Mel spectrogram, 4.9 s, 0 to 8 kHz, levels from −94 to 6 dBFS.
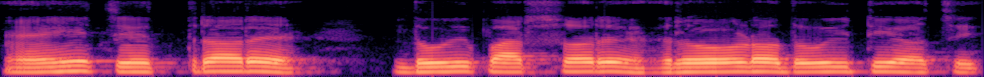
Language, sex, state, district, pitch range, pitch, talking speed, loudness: Odia, male, Odisha, Nuapada, 135-150 Hz, 140 Hz, 100 wpm, -14 LUFS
